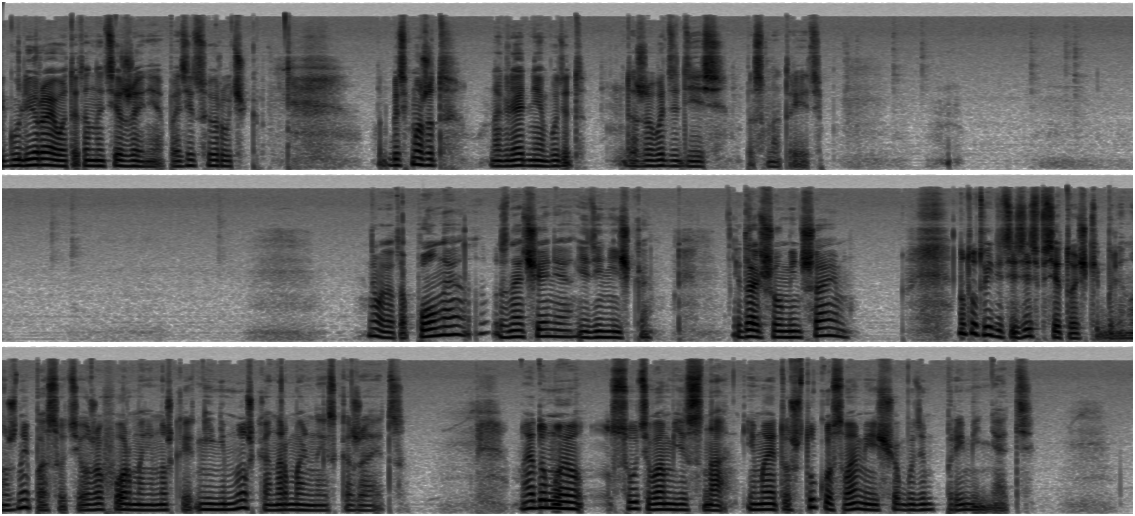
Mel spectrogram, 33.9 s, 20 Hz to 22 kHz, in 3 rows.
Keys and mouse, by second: 1.9 middle click, 2.8 click, 2.9 middle click, 3.4 middle click, 4.0 Tab, 4.4 middle click, 5.0 click, 5.6-6.0 middle drag, 6.2-6.6 middle drag, 7.4 ctrl+alt+middle click, 8.5 Tab, 9.4-10.8 drag, 10.8-13.6 right drag, 13.6-29.3 drag, 32.4-33.9 drag.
